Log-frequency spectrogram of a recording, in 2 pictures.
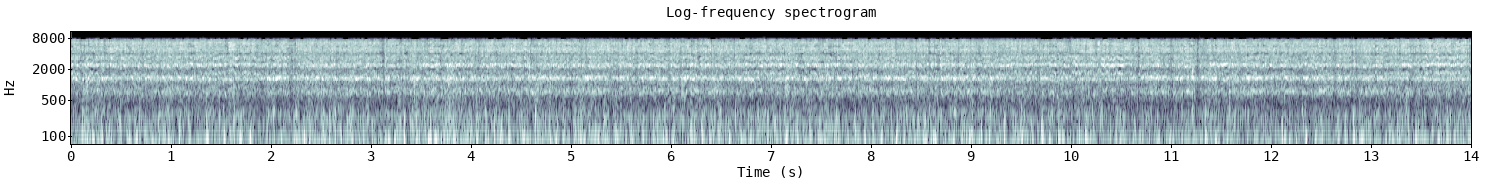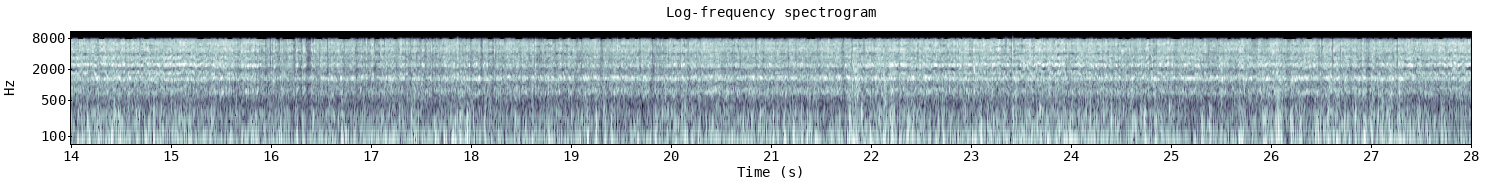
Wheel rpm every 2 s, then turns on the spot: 200, 200, 200, 200, 200, 190, 200, 190, 200, 200, 200, 210, 200, 200.
none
